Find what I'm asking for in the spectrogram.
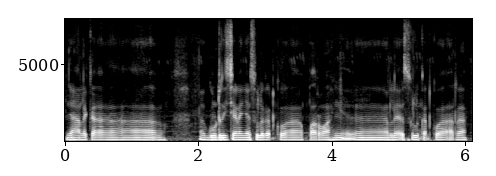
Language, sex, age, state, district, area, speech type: Santali, male, 30-45, Jharkhand, Bokaro, rural, spontaneous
